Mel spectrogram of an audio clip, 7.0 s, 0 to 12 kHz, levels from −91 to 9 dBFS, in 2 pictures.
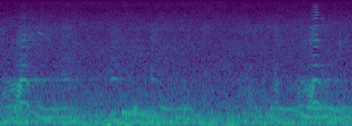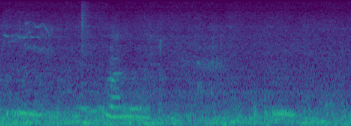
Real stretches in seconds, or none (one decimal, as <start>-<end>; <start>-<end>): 0.0-4.2; 6.6-7.0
